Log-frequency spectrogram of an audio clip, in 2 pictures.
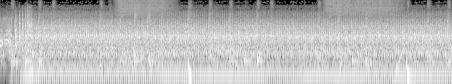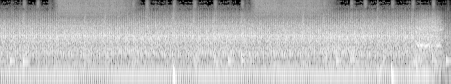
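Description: Tractor engine running steadily with a knocking beat; it starts abruptly and cuts off near the end.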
